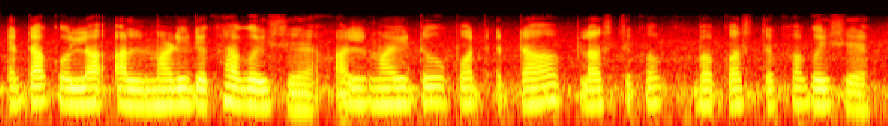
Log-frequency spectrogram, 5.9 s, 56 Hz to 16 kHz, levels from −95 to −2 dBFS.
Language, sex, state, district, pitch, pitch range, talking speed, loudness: Assamese, female, Assam, Sonitpur, 155 Hz, 150-160 Hz, 130 wpm, -21 LUFS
